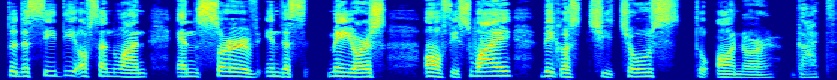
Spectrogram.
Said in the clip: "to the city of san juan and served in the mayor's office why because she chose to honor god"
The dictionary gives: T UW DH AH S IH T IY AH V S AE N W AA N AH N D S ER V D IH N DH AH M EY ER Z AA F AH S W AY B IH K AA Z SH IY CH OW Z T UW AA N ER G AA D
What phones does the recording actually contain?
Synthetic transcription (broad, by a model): T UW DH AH S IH T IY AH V S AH N W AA N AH N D S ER V IH N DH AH M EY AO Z AA F AH S W AY B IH K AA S SH IY CH OW S T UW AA N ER G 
